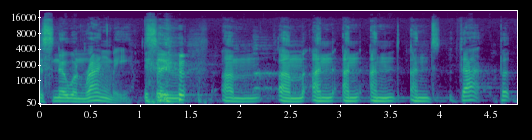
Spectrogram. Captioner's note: audience laughs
